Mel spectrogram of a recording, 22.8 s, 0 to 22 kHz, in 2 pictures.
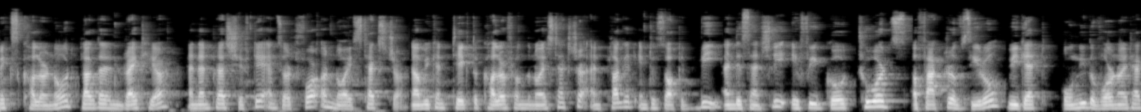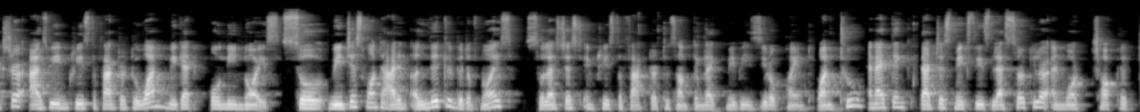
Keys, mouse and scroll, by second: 1.2 middle click, 1.8 shift+a, 5.3 drag, 6.7 drag, 7.2-18.0 drag, 18.1-19.9 drag, 20.5 middle click, 20.5-20.8 scroll up 2, 21.9 scroll down 2, 22.2 middle click.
